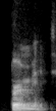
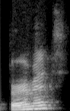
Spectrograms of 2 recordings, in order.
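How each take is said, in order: First: PerMIT, strong ending; verb-style "permit", weight on MIT; "permit" with light first syllable; stress on second syllable. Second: PERmit, strong start; noun-style "permit", weight on PER; "permit" with light second syllable; stress on first syllable. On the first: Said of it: "the stress is on the second syllable". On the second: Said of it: "the stress is on the first syllable". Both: Shown as a demonstration.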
